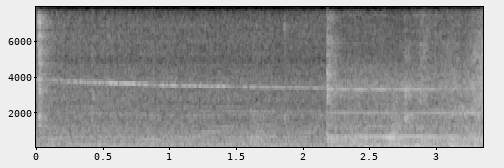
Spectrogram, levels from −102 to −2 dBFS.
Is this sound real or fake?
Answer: real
